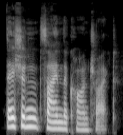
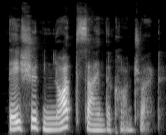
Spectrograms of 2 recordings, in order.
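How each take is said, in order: First: 'Should not' is contracted to one word. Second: 'Should not' is said as two full words. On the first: The negative may not be heard. The speaker calls it wrong. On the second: The negative is clearly heard. The speaker calls it right.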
